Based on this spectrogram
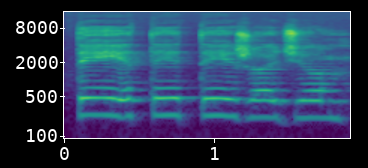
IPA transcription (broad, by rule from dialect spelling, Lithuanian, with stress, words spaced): ˈtɐɪ ˈtɐɪ ˈtɐɪ ʒoːˈd͡ʒʲʊ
